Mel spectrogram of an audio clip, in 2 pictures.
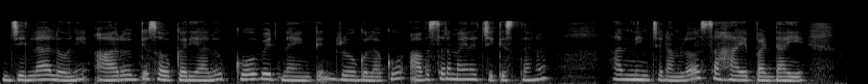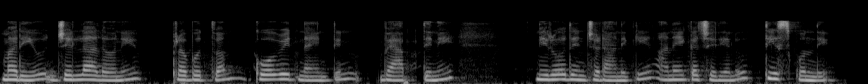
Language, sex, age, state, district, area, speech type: Telugu, female, 30-45, Andhra Pradesh, West Godavari, rural, spontaneous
